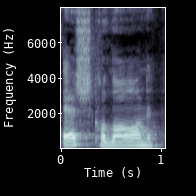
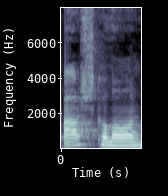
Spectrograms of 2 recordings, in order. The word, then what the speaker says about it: Ashkelon: And then you've also got Esh, Esh this, Esh that, Eshkelon. Sometimes it's pronounced and spelled Ashkelon, but you've got very many names with E-S-C-H.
